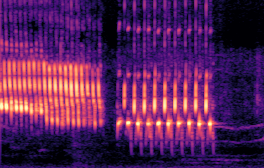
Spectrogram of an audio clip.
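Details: Male canary singing to prepare a female for mating and nest building: a high dense trill lasting a second, a brief pause, then a lower pulsed rattle of about a dozen beats.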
